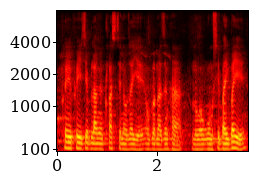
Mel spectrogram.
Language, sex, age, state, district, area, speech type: Bodo, male, 30-45, Assam, Udalguri, urban, spontaneous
